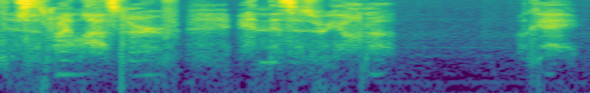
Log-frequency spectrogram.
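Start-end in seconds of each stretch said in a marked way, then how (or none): 0.0-2.5 whispering. Real, not acted.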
